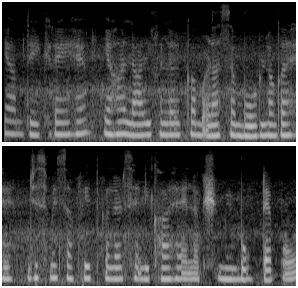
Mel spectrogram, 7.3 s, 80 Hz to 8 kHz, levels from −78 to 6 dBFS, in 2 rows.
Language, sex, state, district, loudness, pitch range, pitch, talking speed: Hindi, female, Maharashtra, Pune, -24 LUFS, 230-250 Hz, 235 Hz, 190 wpm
